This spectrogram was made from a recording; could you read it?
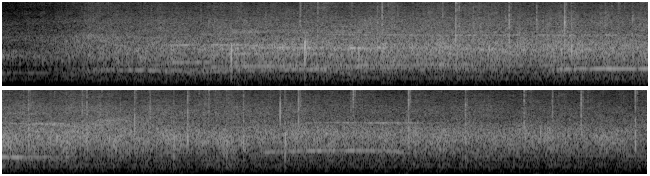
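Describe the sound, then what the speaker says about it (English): Graduates at a university undergraduate commencement applauding those around them, a broad sustained wash of clapping from a large crowd in a big space, with faint whistles or cheers rising above it. "Now you applaud all those people around you"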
